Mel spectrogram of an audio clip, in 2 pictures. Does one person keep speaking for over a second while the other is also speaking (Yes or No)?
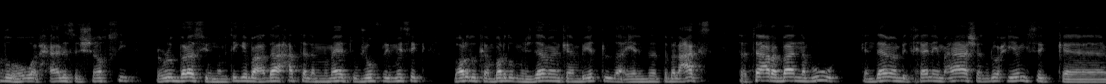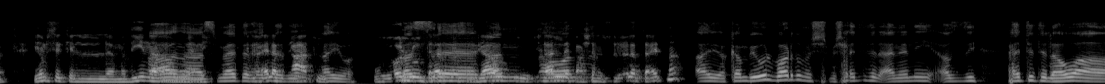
Yes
